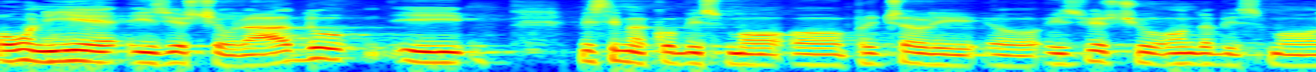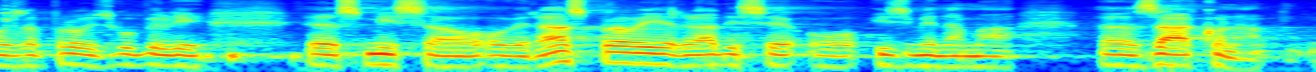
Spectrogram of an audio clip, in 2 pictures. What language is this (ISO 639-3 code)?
hrv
